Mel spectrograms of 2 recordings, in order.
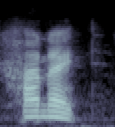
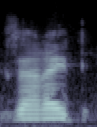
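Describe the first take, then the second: First: The word begins with an 'h' sound. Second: The word begins with a non-h consonant sound. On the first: The speaker calls it right. "it's Hanite" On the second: The speaker calls it wrong. "I originally pronounced it as Xanit"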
